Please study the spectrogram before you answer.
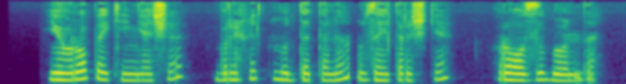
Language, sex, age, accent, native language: Uzbek, female, 18-24, Namangan, Uzbek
